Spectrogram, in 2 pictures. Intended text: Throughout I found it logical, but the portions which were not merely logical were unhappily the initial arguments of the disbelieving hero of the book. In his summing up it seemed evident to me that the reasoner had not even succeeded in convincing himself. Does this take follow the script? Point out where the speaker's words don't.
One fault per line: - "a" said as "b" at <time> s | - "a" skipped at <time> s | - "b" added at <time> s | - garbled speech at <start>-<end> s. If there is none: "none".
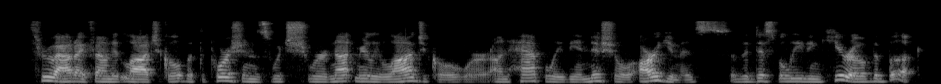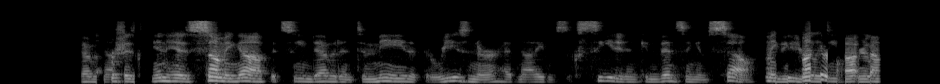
- garbled speech at 10.2-10.8 s
- garbled speech at 17.1-18.2 s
